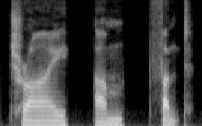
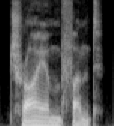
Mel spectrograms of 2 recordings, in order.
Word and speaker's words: triumphant: Correct pronunciation is try-UM-fant. Let's break it down step by step. First, try, like when you try something new.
